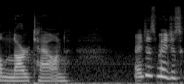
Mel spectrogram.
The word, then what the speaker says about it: Gnartown: It's G-N-A-R, so I'm assuming the G is silent, so I'm just going to call him Gnartown.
